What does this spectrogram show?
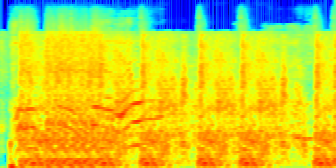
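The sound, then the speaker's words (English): Dense, rapid gunfire sound effects fill the scene, with repeated loud cracks and booms layered over a constant roaring, battle-like din, continuous throughout with no pauses. “sound effects here ah sazana morning inotoda zvepamusoro gunshots”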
